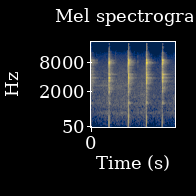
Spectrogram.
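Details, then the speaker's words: 2001 Yamaha RX-135 engine, stored two years, disassembled: five sharp metallic clicks as the connecting rod is tapped with the crankshaft held, showing big-end bearing play. Connecting rod, bearing and crank pin need replacing. "To check the play in the big end bearing, hold the crankshaft like this and hit the top side of the connecting rod. If if you hear the clicking sound, then there is a play. As you can see, in this case, there is a clicking sound."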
